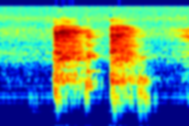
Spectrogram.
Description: The narrator sits in someone’s cheesy rec room smoking and reading a rambling anti-drug message off a script, until he begins to cough and choke.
